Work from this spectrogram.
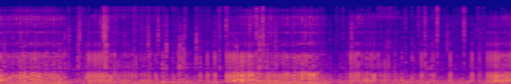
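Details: Domestic cat asleep at a crackling fireplace, purring in a cozy spring ambience; deep throbbing purr in pulses roughly every second, with wood-fire crackles and snaps scattered over it.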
